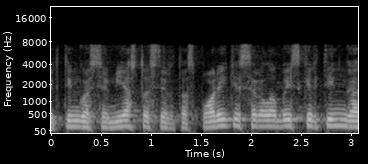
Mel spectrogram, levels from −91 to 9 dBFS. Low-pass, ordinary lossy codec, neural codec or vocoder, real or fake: 7.2 kHz; MP3, 64 kbps; none; real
